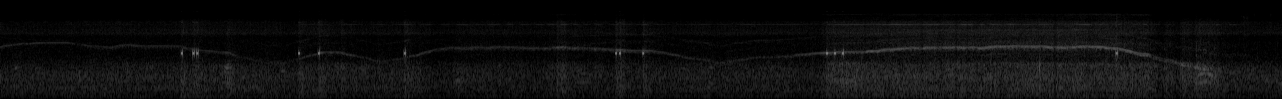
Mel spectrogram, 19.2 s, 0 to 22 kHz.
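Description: Electric motors of a Freewing B-17 foam RC bomber whining as it taxis. The pitch rises and falls in several long sweeps with the throttle, and gets louder from about twelve seconds in. Sharp clicks are scattered throughout.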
